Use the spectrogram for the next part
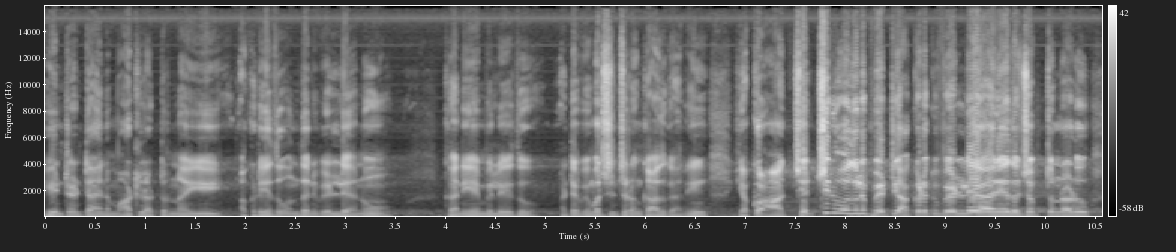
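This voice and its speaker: Male pastor, slightly high-pitched, exhorting colloquially in a Bible study, mixing in English words; echoing hall recording. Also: normal speed. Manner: colloquial, exhorting, with rhetorical questions; code-mixes English words into speech. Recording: echoey hall with long reverb.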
